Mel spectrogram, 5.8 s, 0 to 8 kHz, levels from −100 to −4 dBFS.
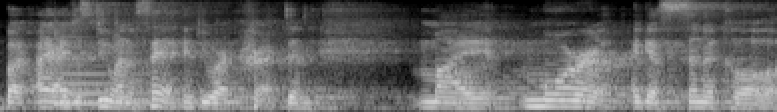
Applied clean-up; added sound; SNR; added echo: none; Plucked string instrument; 12 dB; reverberation time 2.5 s.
